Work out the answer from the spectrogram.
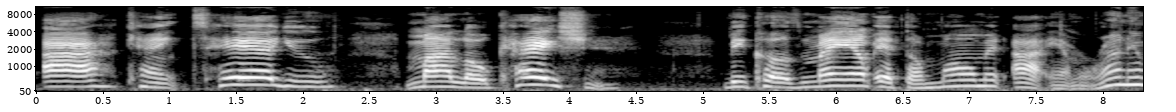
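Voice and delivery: slow, drawn-out phrasing; slowly drawn-out quote; slow retold quote. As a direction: stretch each word out slowly. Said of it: "Baby, he said".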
